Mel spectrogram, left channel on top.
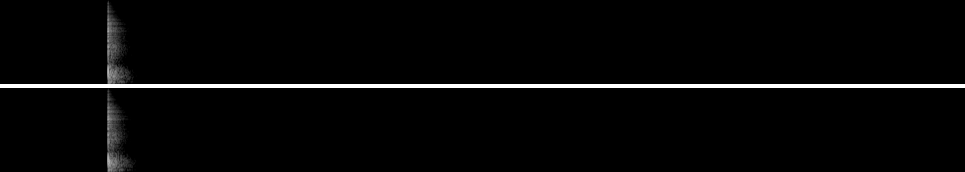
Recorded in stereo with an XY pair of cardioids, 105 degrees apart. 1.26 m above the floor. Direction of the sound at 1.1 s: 10° left.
